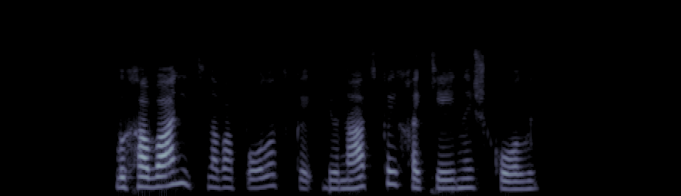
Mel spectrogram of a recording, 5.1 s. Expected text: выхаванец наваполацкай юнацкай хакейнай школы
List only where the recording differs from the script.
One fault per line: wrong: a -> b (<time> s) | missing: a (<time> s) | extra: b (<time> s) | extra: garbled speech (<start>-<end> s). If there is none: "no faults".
no faults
